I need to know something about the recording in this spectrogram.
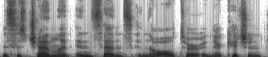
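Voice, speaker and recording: A woman's voice: extremely low pitch, fairly even intonation, fairly quick, dry recording. A woman reading a short story aloud as a scripted narrator. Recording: faint background noise.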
